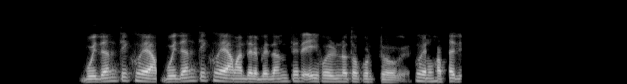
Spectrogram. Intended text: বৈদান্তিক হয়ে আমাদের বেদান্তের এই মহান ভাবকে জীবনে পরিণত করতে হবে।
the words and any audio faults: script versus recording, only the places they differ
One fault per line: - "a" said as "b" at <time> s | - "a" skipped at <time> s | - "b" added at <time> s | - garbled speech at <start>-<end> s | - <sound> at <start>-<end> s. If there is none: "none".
- "বৈদান্তিক হয়ে" added at 1.6 s
- "মহান ভাবকে জীবনে" skipped at 3.2 s
- garbled speech at 4.1-4.6 s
